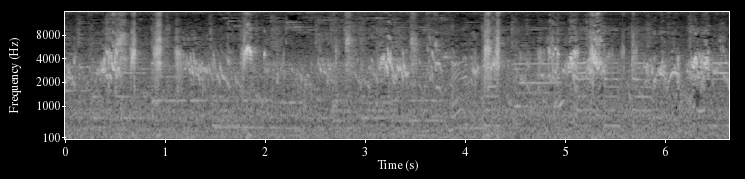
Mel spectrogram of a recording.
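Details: Cheerful budgerigar chirping: busy stream of high, buzzy chirps and sharp tweets in uneven bursts, with a few louder clicks and faint steady tones behind.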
